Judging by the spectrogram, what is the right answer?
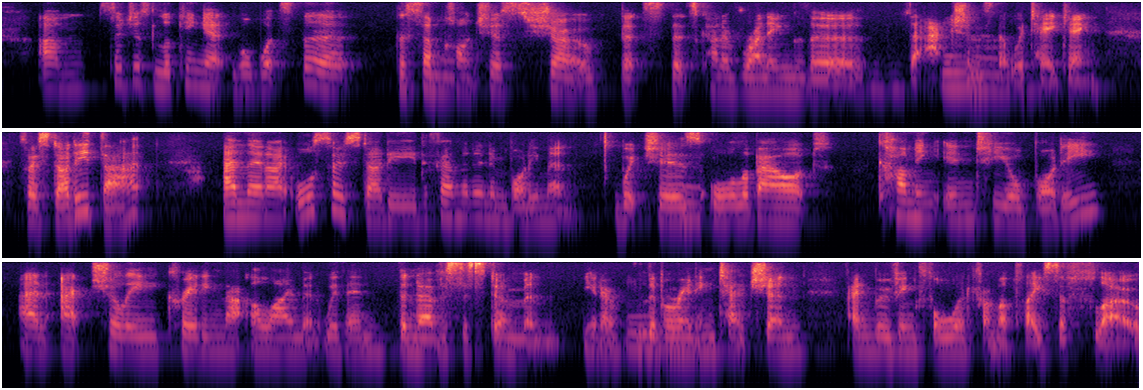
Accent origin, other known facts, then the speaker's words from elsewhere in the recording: Hong Kong; And I grew up in Hong Kong, so it's tall, shiny buildings and real estate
